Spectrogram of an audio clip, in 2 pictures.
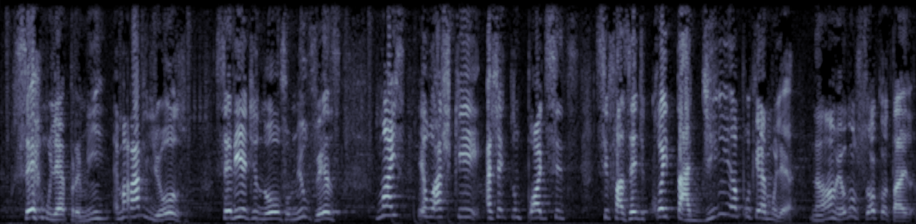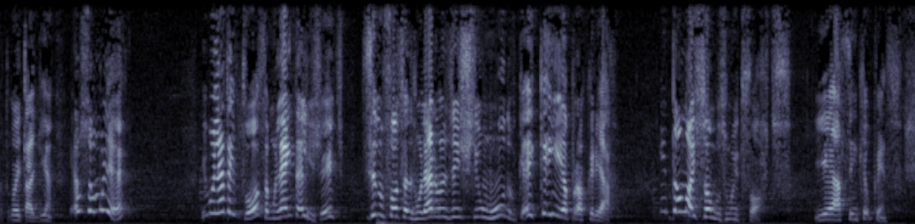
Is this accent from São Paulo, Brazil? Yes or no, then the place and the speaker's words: no; Ceará, Brazil; moved away; eu voltei para o Ceará, fiz faculdade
